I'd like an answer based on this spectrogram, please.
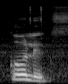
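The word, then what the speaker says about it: colleagues: এখন তোমরা দেখতে পাচ্ছ কোলিক্স, উচ্চারণটা হলো কোলিক্স।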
